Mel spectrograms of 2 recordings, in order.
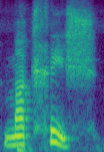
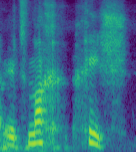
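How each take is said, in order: First: The middle consonant is a hard k sound. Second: The middle consonant is a throaty kh sound. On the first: The speaker calls it wrong. "as if it were ka" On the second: The speaker calls it right. "But it can't be ka, it's makrish"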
